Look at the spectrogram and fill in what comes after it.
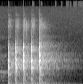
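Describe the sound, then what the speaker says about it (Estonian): Five quick, evenly spaced knocks on a wooden door, fairly close and crisp, followed by a fading resonance with no talking. "Ta koputas uksele"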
